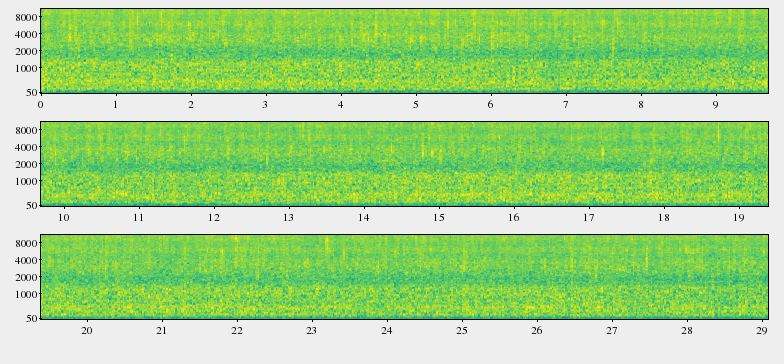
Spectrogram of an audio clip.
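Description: Steady rain: an even hiss of many drops with small ticks of single drops landing.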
